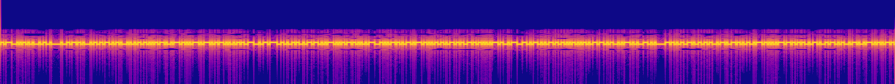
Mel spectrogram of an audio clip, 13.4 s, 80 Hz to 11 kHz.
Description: RTTY, about 45.45 baud. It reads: OS2U KINGFISHER FLOATPLANES FOR AERIAL RECONNAISSANCE, WHICH WERE LAUNCHED
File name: fsk170 / USS-Massachusetts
